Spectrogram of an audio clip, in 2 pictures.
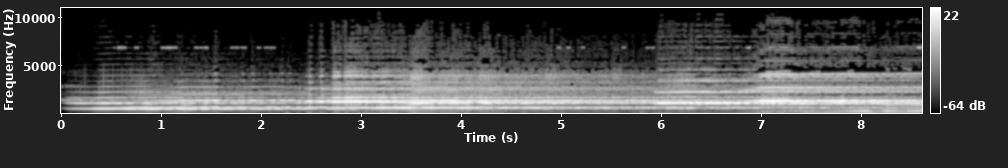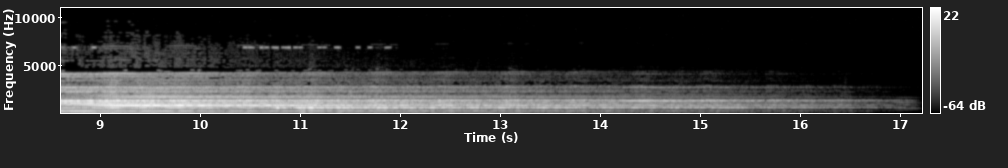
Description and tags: Samurai Jugular - 02
A samurai at your jugular! Weird sound effects I made that you can have, too.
